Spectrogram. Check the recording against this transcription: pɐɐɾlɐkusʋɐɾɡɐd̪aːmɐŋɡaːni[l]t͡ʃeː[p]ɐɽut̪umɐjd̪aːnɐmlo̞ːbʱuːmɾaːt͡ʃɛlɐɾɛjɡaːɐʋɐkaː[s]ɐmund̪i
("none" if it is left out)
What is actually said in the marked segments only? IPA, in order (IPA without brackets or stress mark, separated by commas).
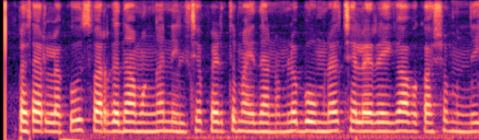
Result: l, p, ʃ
